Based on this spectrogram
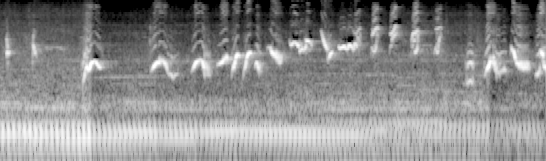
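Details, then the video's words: Energetic song from a murai (magpie-robin): quick, varied whistled notes, some twisting and slurred, over a steady low background hum, with a fresh burst of notes near the end. "Murai Nyaut Gacor"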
